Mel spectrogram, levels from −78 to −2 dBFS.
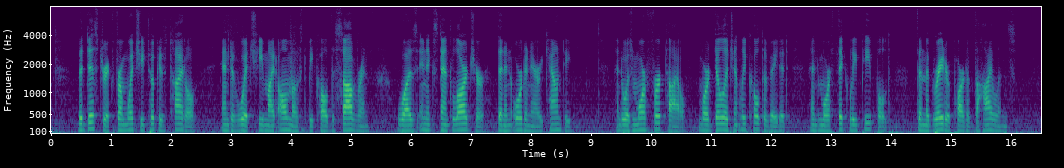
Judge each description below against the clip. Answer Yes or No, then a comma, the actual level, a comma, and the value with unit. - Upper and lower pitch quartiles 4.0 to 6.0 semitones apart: No, narrow, 2.5 semitones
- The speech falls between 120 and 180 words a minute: Yes, average, 160 wpm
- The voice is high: No, low, 125 Hz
